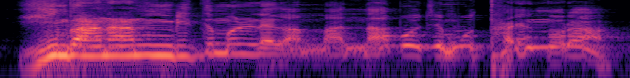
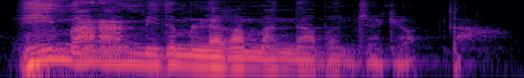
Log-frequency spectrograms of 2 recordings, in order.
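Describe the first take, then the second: First: High-pitched proclamation of admiration; amazed praise. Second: Low, soft admiration; hushed praise. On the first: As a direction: marvel aloud, ringing it out. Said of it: "이런 칭찬받는 여러분". (감탄하며 높게 칭찬) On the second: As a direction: marvel quietly, almost to himself. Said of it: "이 칭찬이 여러분을 향하여". (낮고 조용히 감탄하며 칭찬) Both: Acted.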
